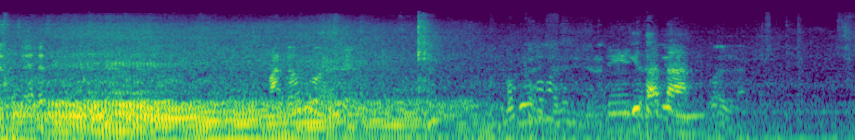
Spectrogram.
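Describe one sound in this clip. Men talk calmly nearby.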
